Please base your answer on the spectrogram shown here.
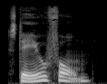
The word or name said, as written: staveform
